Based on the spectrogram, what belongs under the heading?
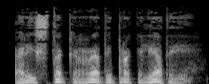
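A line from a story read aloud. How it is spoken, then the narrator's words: Grumbling. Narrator (Russian): бурчал он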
